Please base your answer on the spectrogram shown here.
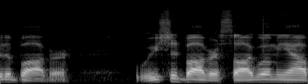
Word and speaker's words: Sagwa: We should bother Sagwa Meow by pronouncing her name Sag-Wah to see her reaction.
